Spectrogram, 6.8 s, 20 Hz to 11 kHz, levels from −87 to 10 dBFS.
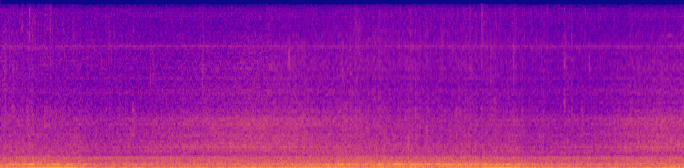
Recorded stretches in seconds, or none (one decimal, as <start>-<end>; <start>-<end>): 0.0-2.7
